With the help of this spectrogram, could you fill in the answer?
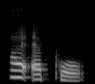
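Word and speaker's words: pineapple: and the last one pie apple and the stress is on the first syllable again and all of them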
